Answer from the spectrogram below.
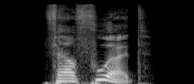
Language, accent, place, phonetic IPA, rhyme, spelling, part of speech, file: German, Germany, Berlin, [fɛɐ̯ˈfuːɐ̯t], -uːɐ̯t, verfuhrt, verb, De-verfuhrt.ogg
- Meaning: second-person plural preterite of verfahren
